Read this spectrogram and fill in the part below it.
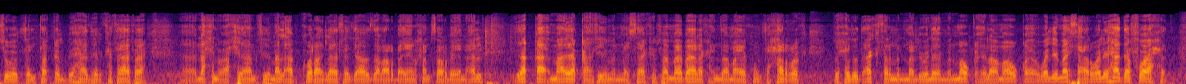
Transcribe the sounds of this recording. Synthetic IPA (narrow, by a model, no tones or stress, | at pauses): ʃʊhd̪̚t̪ant̪aqɪlbɪɦaːðɪhɪlkaθaːfa | naħnʊʔaħjaːnanfimalʕabkʰʊɾˤɑʔlajat̪ad͡ʒaːwazalʔɑɾˤbaʕiːnxamsawɑɾˤbaʕiːnʔalf | jɑqɑʕmajɑqɑʕfiːmɪnlmaʃaːkɪlfamabaːlakʕɪ̰nd̪amajakuːnt̪aħɑrˤːʊk | b̥ɪħʊd̪uːd̪ʔakθɑɾˤmɪnmaljuneːnmɪnmawqɪʕʔɪlamawqɪʕwɪlimaʃʕɑɾˤwɪliɦad̪afwaːħɪ̰d̪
